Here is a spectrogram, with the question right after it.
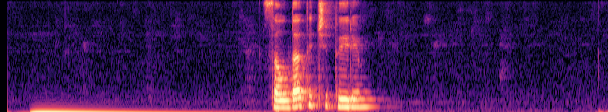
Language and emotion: Russian, neutral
